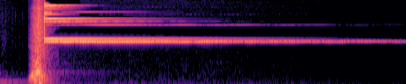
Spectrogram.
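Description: A single bright, bell-like ding, struck about half a second in and ringing on while it slowly fades over the next three seconds: the chime of a channel-logo reveal sound effect.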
